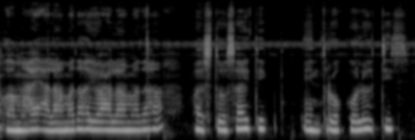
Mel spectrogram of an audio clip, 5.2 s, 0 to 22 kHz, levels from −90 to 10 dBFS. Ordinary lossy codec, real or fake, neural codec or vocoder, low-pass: none; real; none; none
